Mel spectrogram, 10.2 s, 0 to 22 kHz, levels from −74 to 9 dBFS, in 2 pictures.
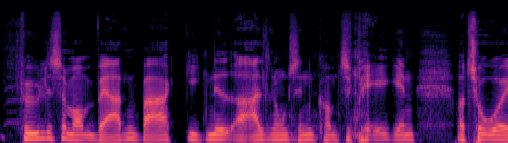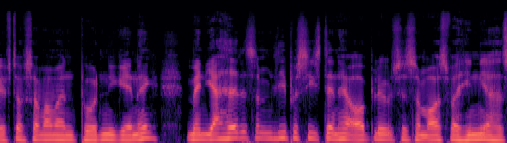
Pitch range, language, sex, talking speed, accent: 110-130 Hz, Danish, male, 235 wpm, native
